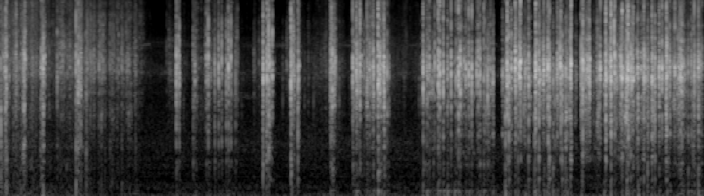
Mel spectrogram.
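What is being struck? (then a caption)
Dried corn stalk scratched and tapped with fingernails. Long black nails scratch and tap along a standing dry corn stalk, fibrous and hollow-ish with papery leaf sheaths. Bright, crisp crackling scratches mix with sharp, dry taps that die away almost instantly. A sparser stretch of separate taps gives way to dense, continuous scratching in the final seconds.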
